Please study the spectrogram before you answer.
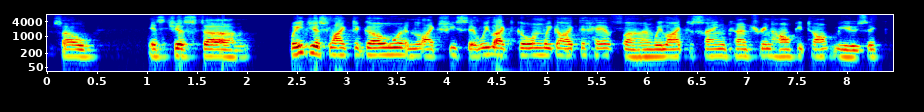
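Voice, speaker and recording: A middle-aged country singer with a strong Southern US accent and a slightly high voice. He talks in a folksy, self-deprecating way, often repeating a word as he starts a thought. His tone stays relaxed and chatty throughout the interview. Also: poor audio. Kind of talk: casual interview chat.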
